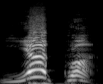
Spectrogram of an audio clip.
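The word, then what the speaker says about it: Yahweh: will be using exclusively which we pronounce Yaka that's how we pronounce it the eternal significance of Yakwa's name And it reads, this is from the topical encyclopedia.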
